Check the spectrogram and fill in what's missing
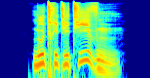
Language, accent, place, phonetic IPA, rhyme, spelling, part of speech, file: German, Germany, Berlin, [nutʁiˈtiːvn̩], -iːvn̩, nutritiven, adjective, De-nutritiven.ogg
- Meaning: inflection of nutritiv: 1. strong genitive masculine/neuter singular 2. weak/mixed genitive/dative all-gender singular 3. strong/weak/mixed accusative masculine singular 4. strong dative plural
